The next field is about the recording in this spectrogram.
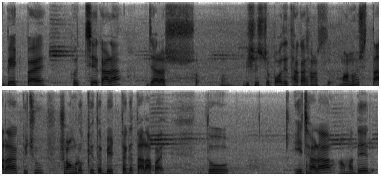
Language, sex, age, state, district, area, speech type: Bengali, male, 30-45, West Bengal, Kolkata, urban, spontaneous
